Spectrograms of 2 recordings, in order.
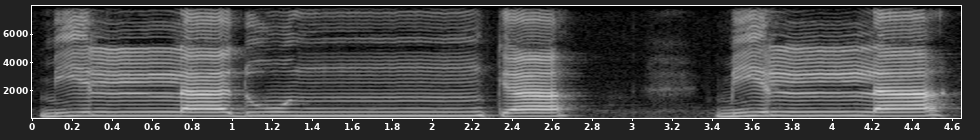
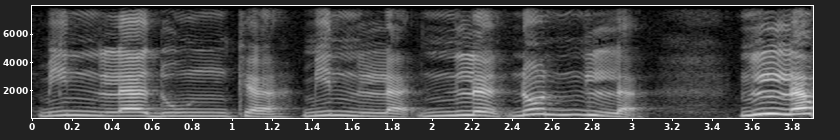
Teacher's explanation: we are going to make the sound of a nun inserted completely to the sound of a lam without making any time for nun. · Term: idgham بغير ghunna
